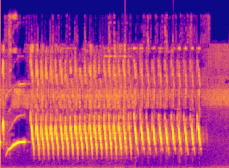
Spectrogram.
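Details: Male breeding canary singing an attraction song: one rising whistle, then a rapid, even trill of short high notes lasting about two and a half seconds, ending abruptly.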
